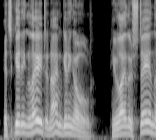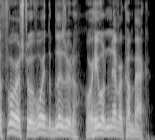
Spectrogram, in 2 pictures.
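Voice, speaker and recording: A man's voice: on the high side, lively intonation, a little fast, voice pushed up, natural voice. A man voicing an old, weary, stoic elf monk who lectures devoutly in a lofty, solemn manner for a fantasy story reading. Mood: weary, gloomy.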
